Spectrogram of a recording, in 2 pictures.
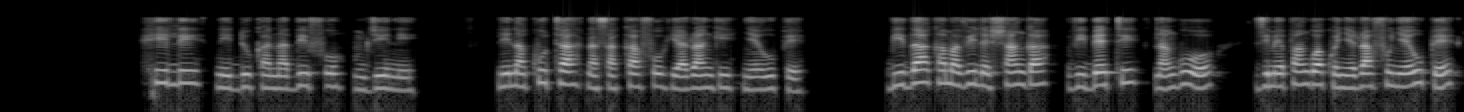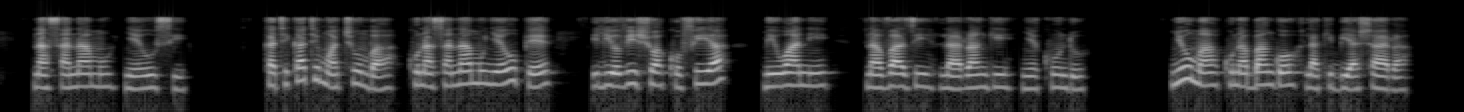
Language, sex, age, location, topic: Swahili, female, 50+, Nairobi, finance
